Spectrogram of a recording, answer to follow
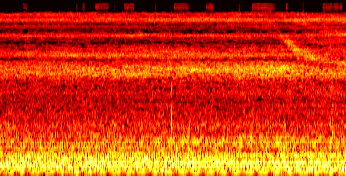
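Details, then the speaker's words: Steady mechanical hum and buzzing as a nebulizer compressor is switched on during a clinical skills lab demonstration of inhalation therapy; nebulizer compressor running. "sebelum kita Nyalakan saklar on-off nya pastikan bahwa zat Nebulizer ini sudah terhubung ke gaya listrik"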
